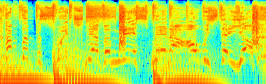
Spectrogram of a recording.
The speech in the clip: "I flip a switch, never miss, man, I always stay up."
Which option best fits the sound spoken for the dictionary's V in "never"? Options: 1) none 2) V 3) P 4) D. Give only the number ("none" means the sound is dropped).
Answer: 2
